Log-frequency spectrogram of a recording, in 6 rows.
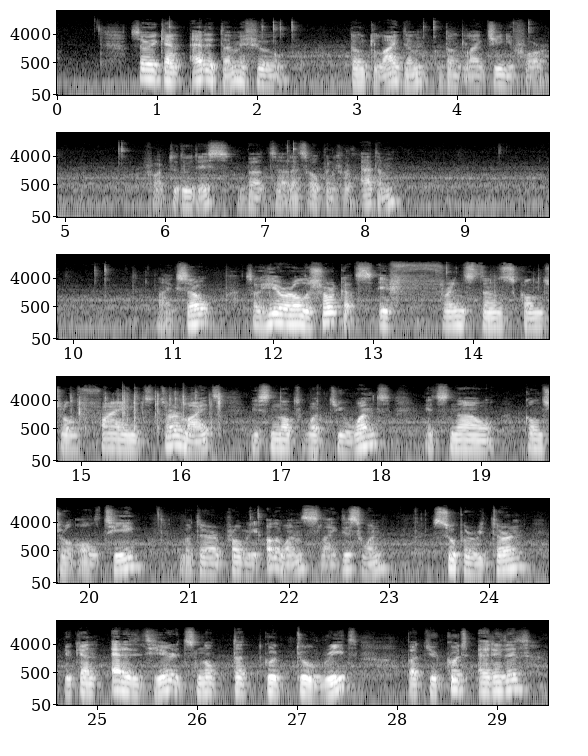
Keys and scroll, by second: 14.9 ctrl+f, 15.0-16.5 typing.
